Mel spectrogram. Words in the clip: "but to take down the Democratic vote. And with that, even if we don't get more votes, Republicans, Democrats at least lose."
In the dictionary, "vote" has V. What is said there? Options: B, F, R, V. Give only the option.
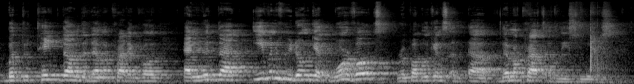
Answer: V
